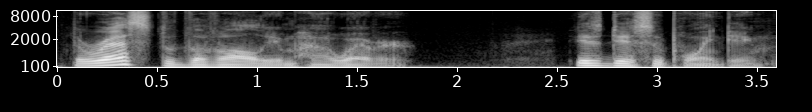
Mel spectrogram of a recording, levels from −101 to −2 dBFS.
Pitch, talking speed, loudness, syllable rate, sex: 100 Hz, 135 wpm, -18 LUFS, 5.8 syllables/s, male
